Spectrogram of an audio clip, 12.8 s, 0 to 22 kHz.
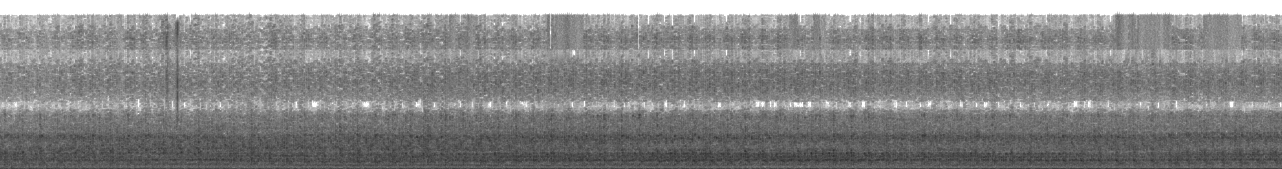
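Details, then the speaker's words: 1999 Ford F-250 2wd shorty with 7.3 Powerstroke diesel, ZF6 manual, Jelibuilt tune, believed to be on the lope setting; deep, heavy idle with a steady lope of about two beats a second, deliberate tuned lope, owner says it sounds like crap. "I believe this is the lope for it. I know it sounds like crap, so I'll get it out the lope, but put it back to one."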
